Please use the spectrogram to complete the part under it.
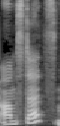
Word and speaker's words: Amstutz: You can find all of my social media at Sandra Amstutz.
